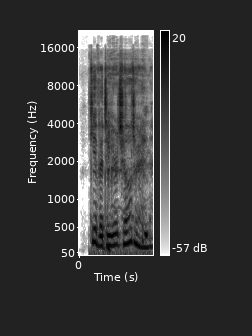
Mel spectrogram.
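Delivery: put-on TV commercial announcer voice. Recalling first getting in front of the mic, doing a fake Robitussin ad voice. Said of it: "I did a fake voice like".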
